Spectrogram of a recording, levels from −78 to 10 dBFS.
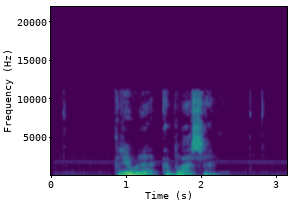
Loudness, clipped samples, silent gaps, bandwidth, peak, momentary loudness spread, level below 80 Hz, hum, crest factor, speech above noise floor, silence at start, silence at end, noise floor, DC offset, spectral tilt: -23 LUFS; under 0.1%; none; 11.5 kHz; -6 dBFS; 13 LU; -60 dBFS; none; 20 dB; 46 dB; 0.9 s; 0.95 s; -68 dBFS; under 0.1%; -6.5 dB/octave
